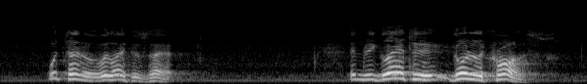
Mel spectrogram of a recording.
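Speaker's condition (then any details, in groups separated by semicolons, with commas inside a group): Parkinson's disease; sleep disrupted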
